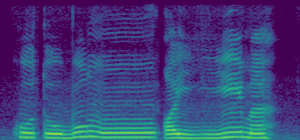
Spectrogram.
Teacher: Nah, di sini ba yang ditanwin atau ba yang didomah tain bertemu dengan huruf qaf. Jadi dibaca samar dan didengungkan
